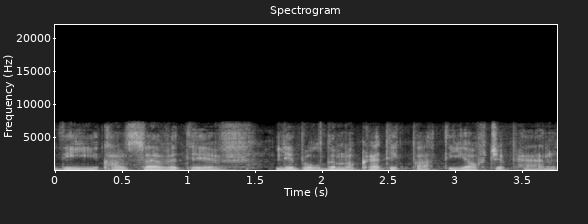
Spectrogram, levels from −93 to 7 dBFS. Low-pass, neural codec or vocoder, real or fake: 7.2 kHz; codec, 16 kHz, 4.8 kbps, FACodec; fake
